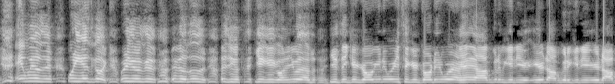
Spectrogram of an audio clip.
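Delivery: sped-up buzzing fly voice. Demonstrating the voice they imagine for a fly, sped-up fly voice. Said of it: "my voice, but really sped up".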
